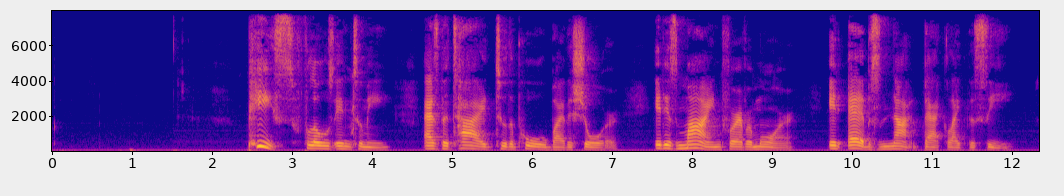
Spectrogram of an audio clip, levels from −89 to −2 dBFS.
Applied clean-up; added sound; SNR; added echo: none; none; none; none.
